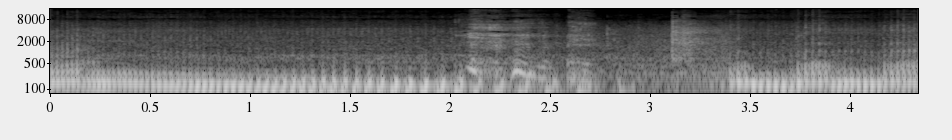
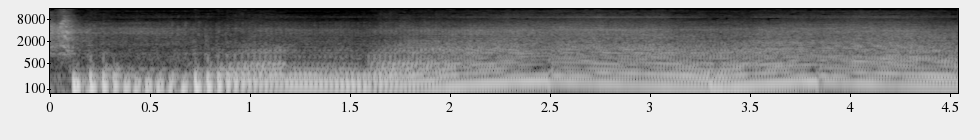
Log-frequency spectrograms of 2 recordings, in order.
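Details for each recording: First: Honda Supra X 125 engine misfiring (brebet) and lacking power, uneven stumbling single-cylinder beat that falters and dips midway; valve noise also present; spark plug already replaced and carburetor cleaned; cause retarded cam timing (cam top shifted). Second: Honda Supra X 125 single-cylinder after cam timing corrected (timing was retarded, top slipped, causing misfire and no power): revs up and down smoothly with even beat, valve tapping gone; engine now runs healthy.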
